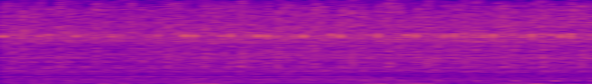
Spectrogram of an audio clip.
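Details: Engine idling with radiator cap open, coolant only mildly circulating as it warms, showing no head gasket problem: even settled idle, steady low thrum, no misses; normal idle.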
